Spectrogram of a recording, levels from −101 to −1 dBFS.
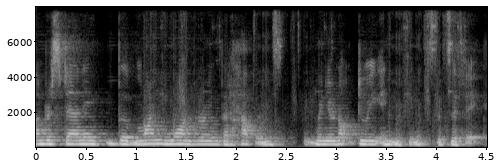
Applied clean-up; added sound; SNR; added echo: neural separator model SepFormer DNS4.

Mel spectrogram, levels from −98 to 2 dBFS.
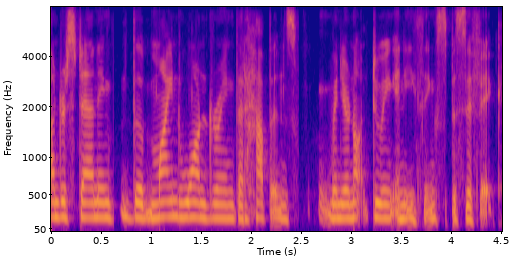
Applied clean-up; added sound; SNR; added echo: none; none; none; none.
